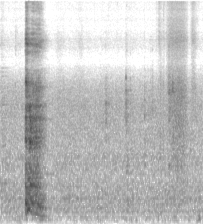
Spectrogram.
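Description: A man clears his throat once, sharply, about half a second in, with a falling pitch; then only faint room tone and a soft rustle near the end.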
